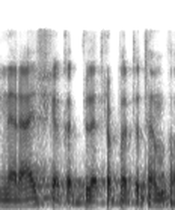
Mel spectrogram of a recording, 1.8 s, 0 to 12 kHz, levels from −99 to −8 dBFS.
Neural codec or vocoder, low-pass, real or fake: codec, 16 kHz, 4 kbps, X-Codec, HuBERT features, trained on balanced general audio; 7.2 kHz; fake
